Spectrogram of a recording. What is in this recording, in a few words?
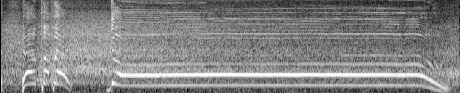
goal arabic; Mbappe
